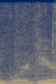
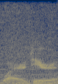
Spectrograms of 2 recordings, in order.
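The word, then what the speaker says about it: Wyrdeer: It could be word deer, but I'm pronouncing it wire deer as like the word wyvern.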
